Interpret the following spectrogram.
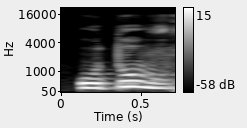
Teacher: اتوٌ، 2 زیر کے بعد میم آ گیا، یہاں پر ادغام مع الغنہ ہوگا، یعنی کہ ایک لفظ کو دوسرے لفظ میں ملا کر ناک میں آواز کو چھپا کر ایک الف کے برابر گنہ ادا ہوگا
